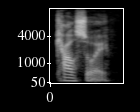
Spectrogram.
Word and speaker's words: khao soi: things I've ever eaten in my entire life, khao soi.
